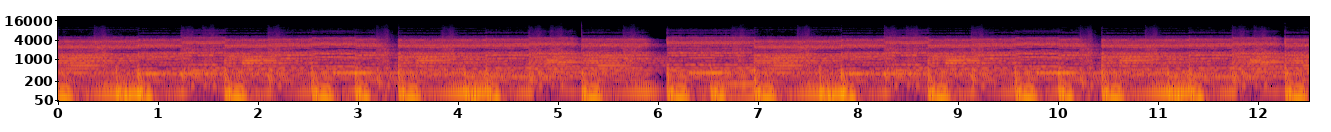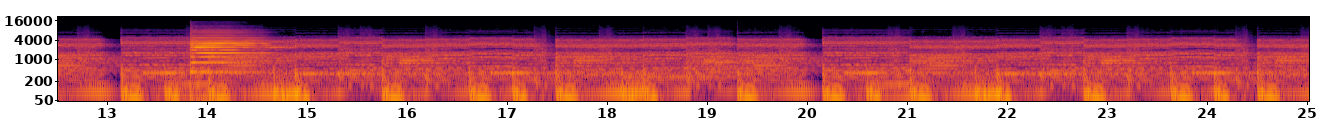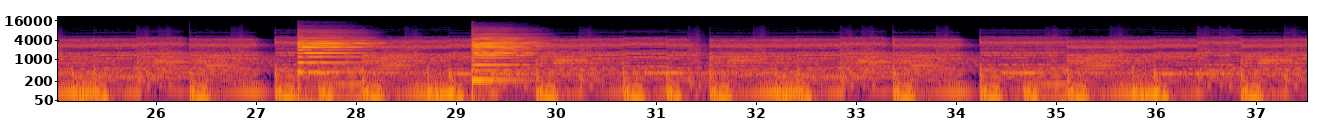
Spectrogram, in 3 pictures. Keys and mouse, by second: 1.1 click, 2.1 click, 4.0 click, 5.0 click, 5.9-7.2 typing, 8.5-9.8 drag, 10.6 click, 12.3 ctrl+z, 13.7 ctrl+click, 14.2 ctrl+click, 18.8 click, 25.4 ctrl+z, 26.4 click, 27.3 click, 29.1 ctrl+click, 29.5 ctrl+right click, 31.0 ctrl+right click, 32.7 right click, 34.6 click, 35.7 click.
